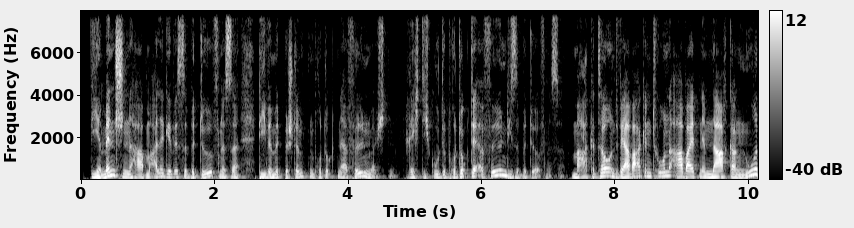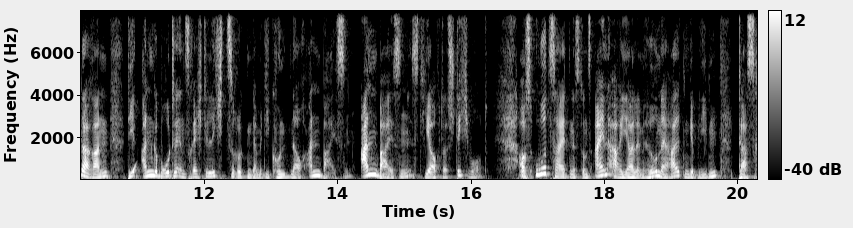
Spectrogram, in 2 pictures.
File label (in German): werbung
